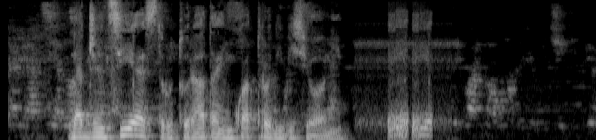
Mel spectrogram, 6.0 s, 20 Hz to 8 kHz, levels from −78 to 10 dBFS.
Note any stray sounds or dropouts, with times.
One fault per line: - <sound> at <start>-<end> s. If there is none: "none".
- laugh at 3.9-4.3 s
